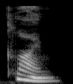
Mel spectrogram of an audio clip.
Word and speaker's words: climb: فكر في الحرف B بكلمة climb أو الحرف G بكلمة foreign.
